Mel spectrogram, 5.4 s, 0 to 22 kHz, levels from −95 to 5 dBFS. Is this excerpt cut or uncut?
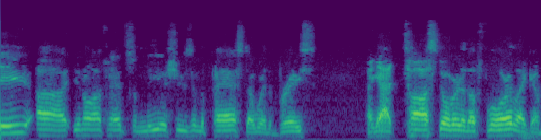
uncut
